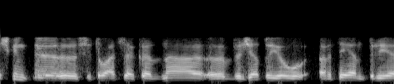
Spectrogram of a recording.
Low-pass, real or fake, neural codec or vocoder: 3.6 kHz; real; none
